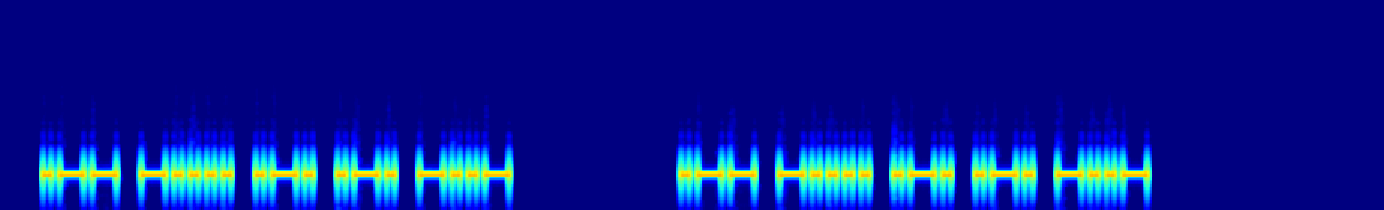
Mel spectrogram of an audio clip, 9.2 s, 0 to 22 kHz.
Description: Morse code, heard as a keyed tone, about 22 wpm, 700 Hz. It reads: W6RRX W6RRX
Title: USA Call Signs - 5 Characters - Repeated 2x - 22wpm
